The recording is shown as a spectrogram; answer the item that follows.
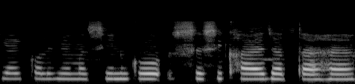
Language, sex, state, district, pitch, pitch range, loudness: Hindi, female, Bihar, Gopalganj, 250 Hz, 245-255 Hz, -26 LUFS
